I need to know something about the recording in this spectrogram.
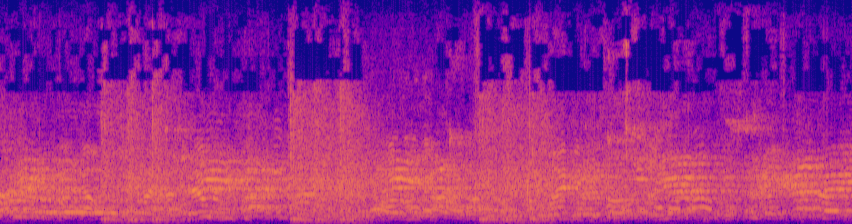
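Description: Continuous talking over the noise of an indoor arena, with a low sound repeating about every two seconds.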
